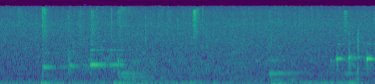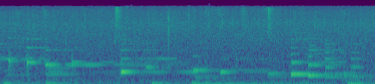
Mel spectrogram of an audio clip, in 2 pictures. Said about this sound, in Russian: Опустел летний сквер, и скамейки грустят в непогоду, но в безлюдье кромешно. Только дождик смеялся украдкой, смутьян, старый дом обижая безгрешно.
